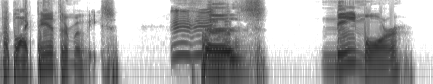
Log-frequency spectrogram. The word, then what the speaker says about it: Namor: Black Panther movies because Namor or Namor if you wanna you know go a little with with the pronunciation as the movie as the movie kind of said you know sin Amor um the thing that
